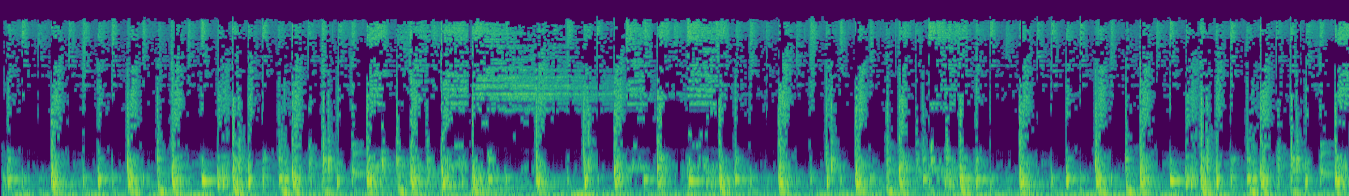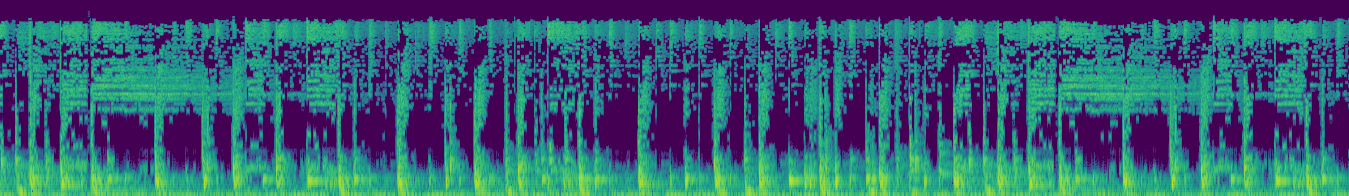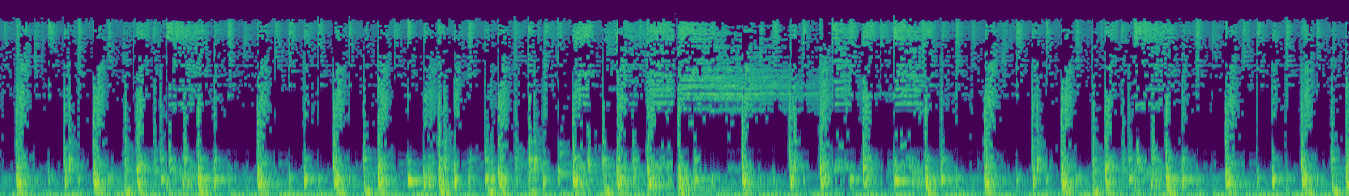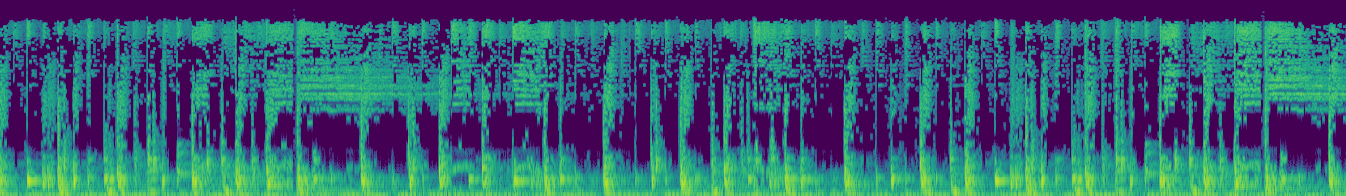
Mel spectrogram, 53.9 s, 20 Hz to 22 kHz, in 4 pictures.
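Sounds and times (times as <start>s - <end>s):
rich drum beat: 0.0s - 53.9s.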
